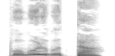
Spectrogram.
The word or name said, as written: ಪುಗುಳ್ಗುತ್ತ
